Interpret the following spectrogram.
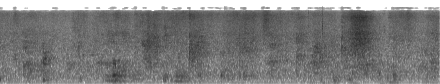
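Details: Neapolitan Mastiff puppies indoors at home give thin, whining whimpers and a few sharp yips in quick succession, with room noise and brief rustling around them.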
